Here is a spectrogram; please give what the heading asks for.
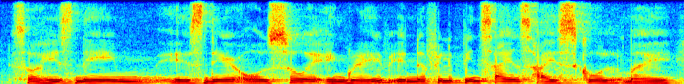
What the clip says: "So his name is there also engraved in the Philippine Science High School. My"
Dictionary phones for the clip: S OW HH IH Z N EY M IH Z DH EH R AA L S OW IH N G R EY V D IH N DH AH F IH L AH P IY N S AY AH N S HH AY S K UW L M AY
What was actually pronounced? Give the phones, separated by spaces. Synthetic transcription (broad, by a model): S OW HH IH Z N EY M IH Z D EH R AA L S OW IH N G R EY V IH N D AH F IH L AH P IY N S AY AH N S HH AY S K UW L M AY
